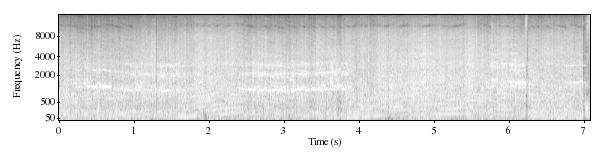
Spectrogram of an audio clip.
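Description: Ibishu Kevin kei truck with a turbocharged 550cc dual overhead cam i3 and 5-speed manual, skidding in BeamNG Drive: continuous loud tire squeal with wavering pitch over a droning engine, close and sustained throughout.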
